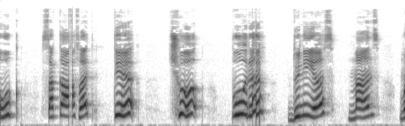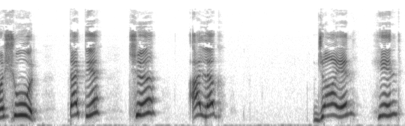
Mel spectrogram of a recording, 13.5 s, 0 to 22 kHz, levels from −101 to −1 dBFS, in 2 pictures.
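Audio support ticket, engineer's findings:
Chunks out of order at 1.14–1.26 s and 4.20–4.32 s: a 60 ms chunk plays one slot late, giving a jumbled blip.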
